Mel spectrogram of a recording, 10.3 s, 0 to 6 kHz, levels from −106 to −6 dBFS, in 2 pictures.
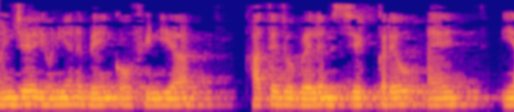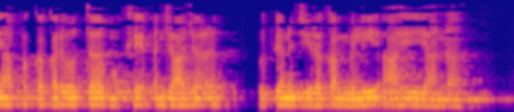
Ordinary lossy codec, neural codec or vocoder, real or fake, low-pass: MP3, 24 kbps; none; real; 5.4 kHz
